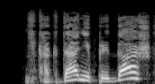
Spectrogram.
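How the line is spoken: Sobbing shout. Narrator (Russian): закричала Улла со всхлипыванием

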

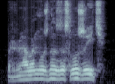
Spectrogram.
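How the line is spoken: Growl. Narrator (Russian): прорычал Сантьяго

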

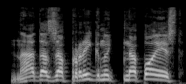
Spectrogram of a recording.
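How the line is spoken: Excited shout. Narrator (Russian): взволнованно крикнул

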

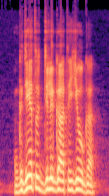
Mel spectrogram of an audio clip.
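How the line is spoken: Deep voice from corridor. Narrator (Russian): басил знакомый голос в коридоре

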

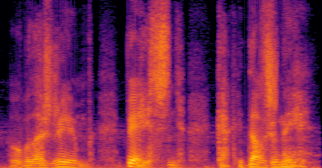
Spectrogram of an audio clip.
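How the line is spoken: Hoarse hiss, restrained. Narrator (Russian): хрипло прошипел Тиль, заставляя себя не кричать

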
